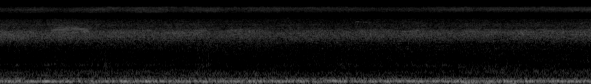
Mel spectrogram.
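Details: Korean cicadas sing as a steady, unbroken high hiss that holds level throughout, with a low rumble underneath and faint brief whistles near the top.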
